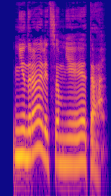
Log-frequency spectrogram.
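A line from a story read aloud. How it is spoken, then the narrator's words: Grumbling. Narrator (Russian): ворчал Харад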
